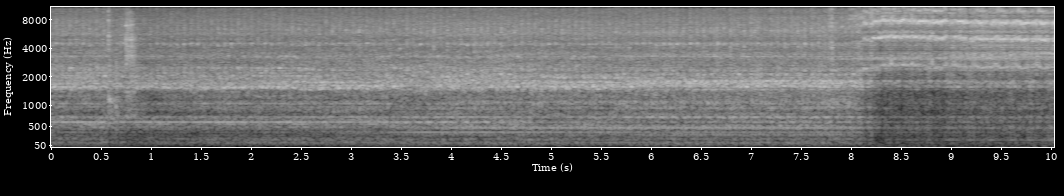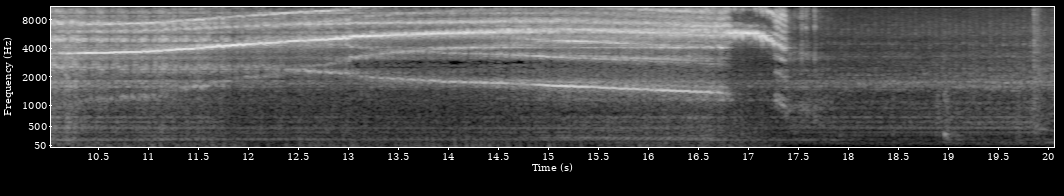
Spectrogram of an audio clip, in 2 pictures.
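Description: Drill press spinning a reamer through a bolt hole in a Harley 45ci flathead cylinder head, on a press whose lowest speed is faster than reaming wants. It runs with a steady hum at first; about eight seconds in, the reamer starts to squeal in high tones that glide up and down in pitch. The squeal cuts off abruptly near the end.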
